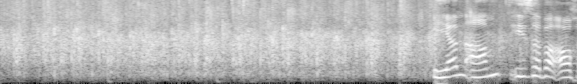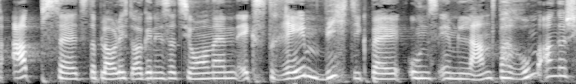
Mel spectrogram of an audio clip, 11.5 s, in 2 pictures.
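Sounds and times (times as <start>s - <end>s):
audience applause: 0.0s - 5.4s
speech: 4.4s - 11.5s.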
